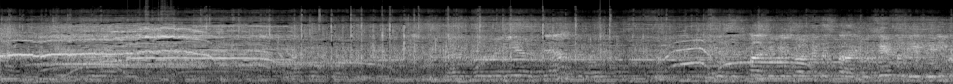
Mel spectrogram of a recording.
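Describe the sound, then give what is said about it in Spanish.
A large theatre audience at the last performance of the season of Jesucristo Superestrella screams and cheers loudly and continuously, giving an ovation to the production, with shrill whoops and high-pitched shrieks rising above a dense roar of voices throughout. “pero no se escucha muy bien justamente porque había muchísimas personas gritando y pues ovacionando a todos los que estaban en la producción”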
